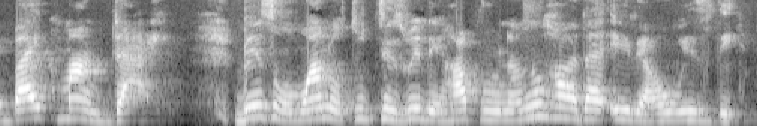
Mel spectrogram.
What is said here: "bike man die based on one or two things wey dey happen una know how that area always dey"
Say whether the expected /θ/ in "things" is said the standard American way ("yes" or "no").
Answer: no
